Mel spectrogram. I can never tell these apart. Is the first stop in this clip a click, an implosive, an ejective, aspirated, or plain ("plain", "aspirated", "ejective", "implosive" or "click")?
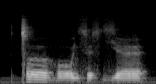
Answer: click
